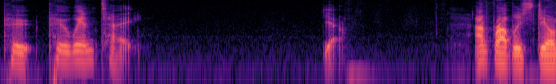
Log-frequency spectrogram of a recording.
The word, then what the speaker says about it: Puente: And we're going to be doing a stream on Dorothea Puente.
